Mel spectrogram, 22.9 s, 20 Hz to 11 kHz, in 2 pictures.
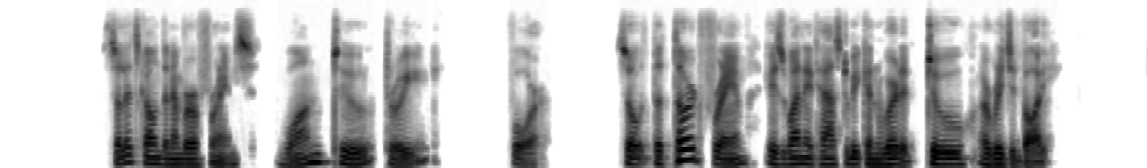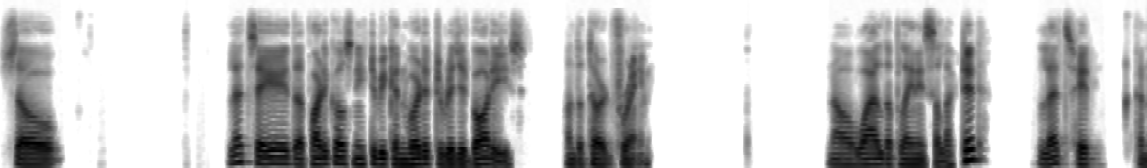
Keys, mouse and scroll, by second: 2.5 Right, 2.9 Right, 3.5 Right, 4.6 Right, 5.3 Left, 7.3-8.0 middle drag, 11.9-16.5 drag, 22.4 click.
